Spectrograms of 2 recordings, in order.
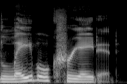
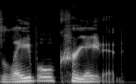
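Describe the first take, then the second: First: "label created." read out slowly, word by word; slow deadpan read. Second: "label created." dragged out slowly; slow deadpan repeat. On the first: Reading the tracking status to friends, slow and deadpan. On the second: Telling friends the bad news again, slow and flat. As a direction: stretch "label created." like a dull verdict. Repeating tracking status flatly. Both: Retold or imitated.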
